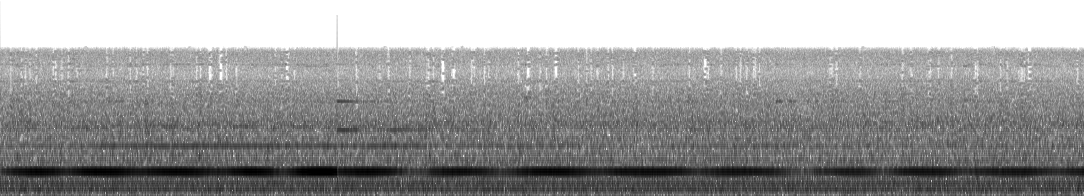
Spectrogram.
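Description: Handcrafted metal singing bowl being sung by rubbing a plain wooden striker around its rim. It gives one steady ringing tone that swells and fades about once a second as the striker circles.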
